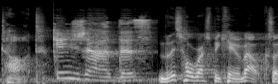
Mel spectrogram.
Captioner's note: phone Voice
